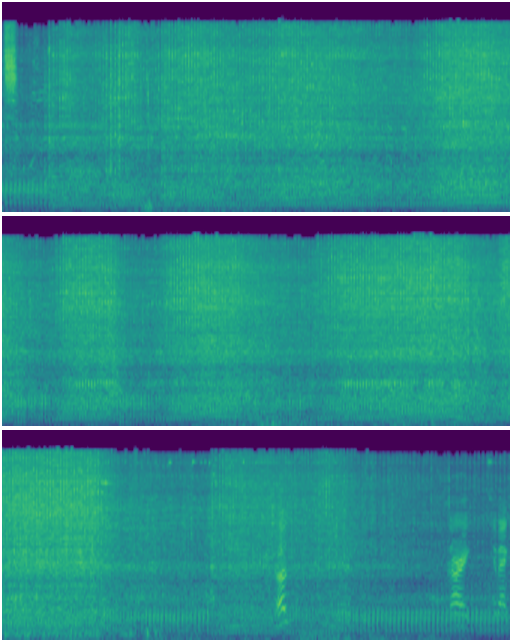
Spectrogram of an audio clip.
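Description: Small go-kart engine running and revving while the live-axle kart spins donuts on pavement, with its tyres scrubbing and dragging. The sound swells and fades in waves every couple of seconds as the kart circles, because the locked axle forces one wheel to drag through each turn.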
